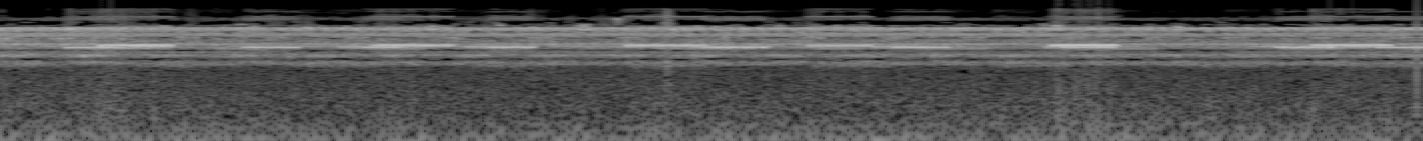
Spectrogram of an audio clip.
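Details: Cricket chorus from a misty field: constant high, thin trilling overlaid by irregular louder chirp bursts, close to one per second, with nothing else clearly audible.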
